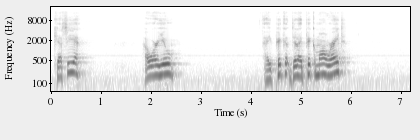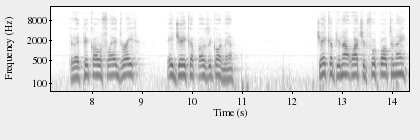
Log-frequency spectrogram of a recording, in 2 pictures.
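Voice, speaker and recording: A man in his seventies hosting a casual livestream, chatting with viewers and firing off quick questions. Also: high voice, darkish tone. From United States. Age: 70s. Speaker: livestream host.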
